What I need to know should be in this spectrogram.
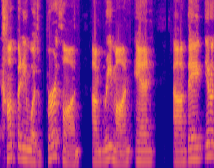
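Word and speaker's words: Riman: So what's your role in the in in how do you pronounce it? Reman it's remon.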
